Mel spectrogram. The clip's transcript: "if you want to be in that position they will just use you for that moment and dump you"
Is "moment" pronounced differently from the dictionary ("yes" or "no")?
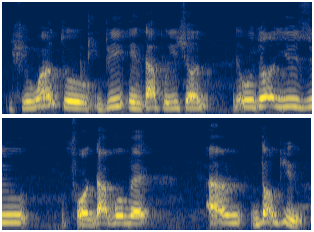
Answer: no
